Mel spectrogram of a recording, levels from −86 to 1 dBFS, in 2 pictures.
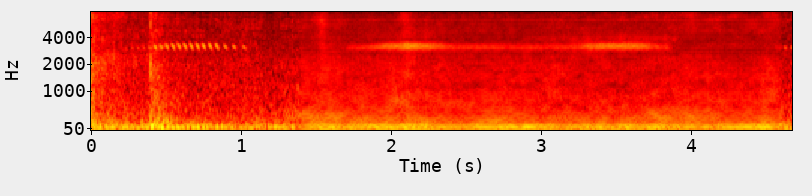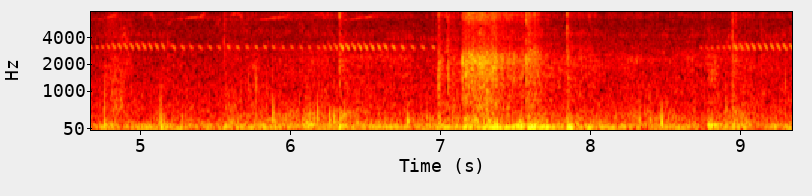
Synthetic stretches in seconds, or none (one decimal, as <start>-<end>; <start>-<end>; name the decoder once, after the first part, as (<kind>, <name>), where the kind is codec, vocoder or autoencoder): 1.4-4.6 (vocoder, Vocos)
